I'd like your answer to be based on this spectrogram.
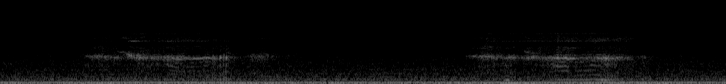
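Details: Snoring during sleep recorded with the SnoreLab phone app: two soft, rattling snores about four seconds apart over a low steady room hum; ordinary sleep snoring.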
